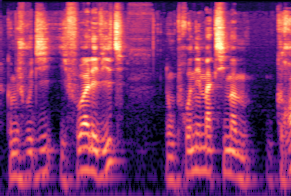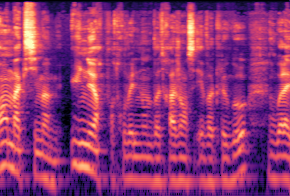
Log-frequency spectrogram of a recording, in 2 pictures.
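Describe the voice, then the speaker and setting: A man giving a casual screen-recorded tutorial, chatty and relaxed, with many fillers and self-corrections. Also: deep voice. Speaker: online course instructor.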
